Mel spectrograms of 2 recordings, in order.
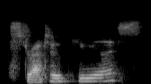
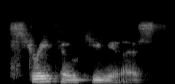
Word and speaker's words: stratocumulus: Yes, there are two. There is stratocumulus, stratocumulus, and stratocumulus. Can you please repeat the word one more time? All three pronunciations? Can you please repeat the word?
